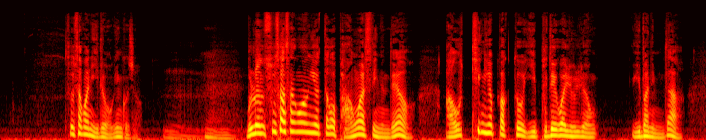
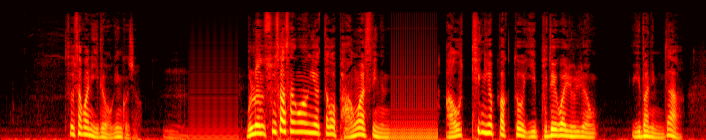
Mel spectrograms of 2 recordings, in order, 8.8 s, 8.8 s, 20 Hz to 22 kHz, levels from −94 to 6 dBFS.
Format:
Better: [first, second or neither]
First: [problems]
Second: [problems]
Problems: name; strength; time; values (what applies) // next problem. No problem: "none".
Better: first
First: none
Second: audio freezing; at 2.5 s for 0.5 s and at 5 s for 0.5 s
